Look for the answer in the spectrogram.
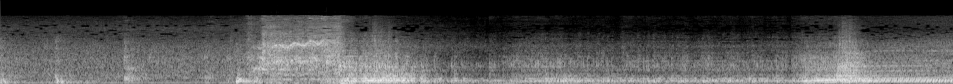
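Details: Engine back running after a mishap. Clean crank and catch, a couple of crisp revs, then a steady even idle with no misses or knocks; sounds healthy.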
